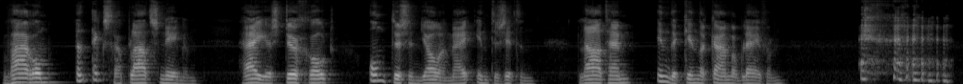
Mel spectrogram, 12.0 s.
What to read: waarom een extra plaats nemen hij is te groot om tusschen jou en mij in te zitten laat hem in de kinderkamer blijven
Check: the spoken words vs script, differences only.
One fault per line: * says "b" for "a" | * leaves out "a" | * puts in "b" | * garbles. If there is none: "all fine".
all fine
